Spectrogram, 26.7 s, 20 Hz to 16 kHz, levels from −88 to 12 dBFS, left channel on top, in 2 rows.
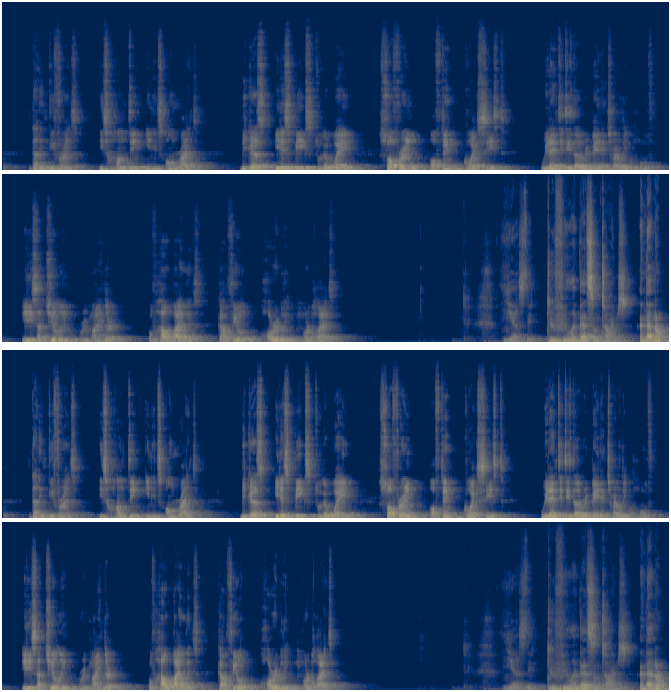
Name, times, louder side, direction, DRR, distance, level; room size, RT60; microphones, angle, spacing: voice 1, 0.6-1.5 1.9-3.9 4.8-7.0 7.5-8.3 8.6-9.9 10.8-13.0 13.7-15.6 16.3-17.2 17.7-18.2 18.5-19.9, right 1 dB, 45° right, 3 dB, 1.1 m, -30 dB
voice 2, 23.4-23.9 24.2-26.5, left 1 dB, 35° left, 4 dB, 1.1 m, -30 dB
10.5 x 4.9 x 3.4 m, 1.0 s
head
